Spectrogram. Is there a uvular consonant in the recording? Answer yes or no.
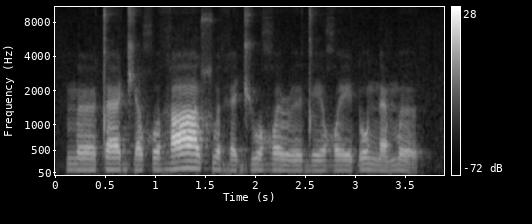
yes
